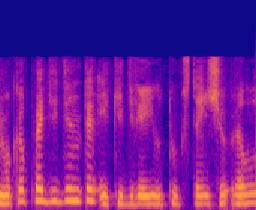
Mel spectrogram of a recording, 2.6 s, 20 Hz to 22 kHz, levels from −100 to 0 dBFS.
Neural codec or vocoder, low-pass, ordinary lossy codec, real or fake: codec, 24 kHz, 1.5 kbps, HILCodec; 7.2 kHz; MP3, 48 kbps; fake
